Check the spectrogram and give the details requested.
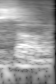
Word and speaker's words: sew: They are sewing, to sew. And yeah, I don't know if you know, but to sew is actually spelled S-E-W. Pronunciation-wise, doesn't make that sense.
